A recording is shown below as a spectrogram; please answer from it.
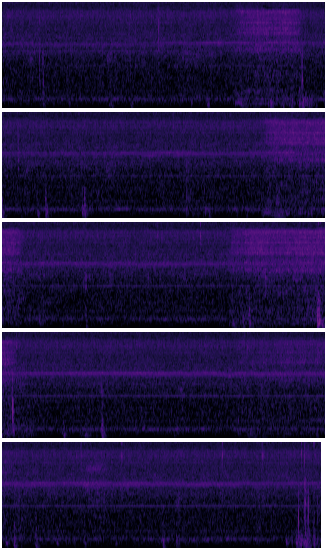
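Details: Dog asleep with ordinary snoring: soft, rhythmic snores with snorting breaths over a quiet room hum.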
